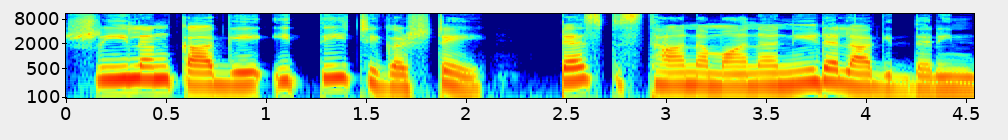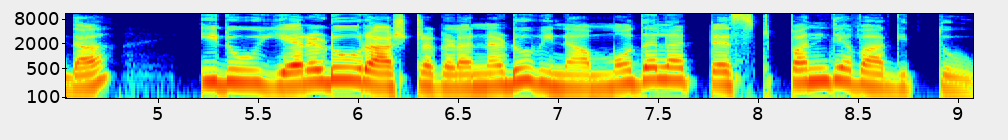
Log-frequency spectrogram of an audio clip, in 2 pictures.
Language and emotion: Kannada, neutral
